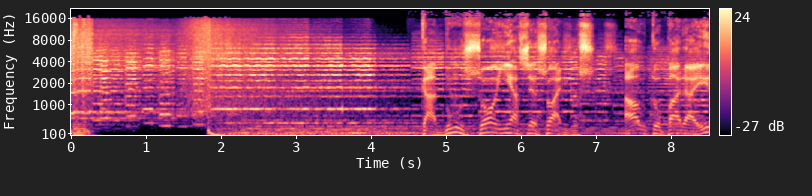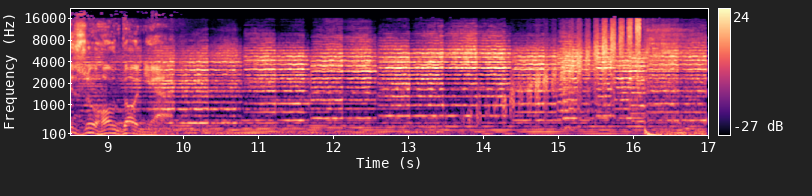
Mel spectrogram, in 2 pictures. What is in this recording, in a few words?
gospel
